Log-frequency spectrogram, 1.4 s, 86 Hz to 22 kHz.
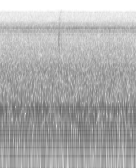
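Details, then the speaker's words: Refrigeration evaporator with liquid line solenoid and TXV: steady airy hiss with a thin whistle, stopping when the thermostat is raised to 60 and the solenoid closes; possibly low charge, but the sight glass showed no bubbling; cause unclear. "so as soon as I turn this thermostat up to 60 my liquid line solenoid closed and the hissing stopped all right turn it back down to my mark there I put that Mark there last time I was here and we can hear the hissing noise again"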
